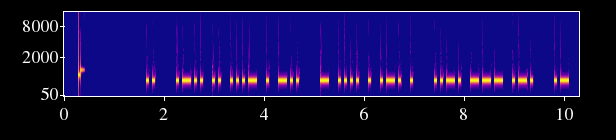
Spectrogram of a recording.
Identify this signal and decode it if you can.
Morse code, heard as a keyed tone, about 21 wpm, 700 Hz. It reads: I LIVED THERE FOR A
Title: Sentences with 3-Word Phrases - 20wpm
